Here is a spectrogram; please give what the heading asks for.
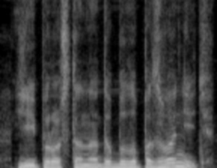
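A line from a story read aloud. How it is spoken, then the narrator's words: Muttering. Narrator (Russian): Дороти пробормотала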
